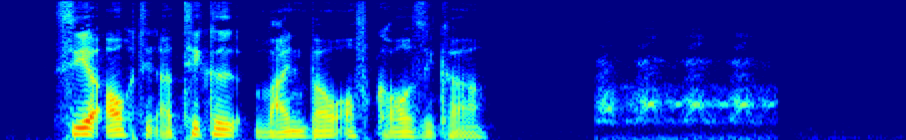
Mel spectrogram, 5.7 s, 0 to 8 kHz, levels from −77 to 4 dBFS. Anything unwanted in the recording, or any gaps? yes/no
yes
